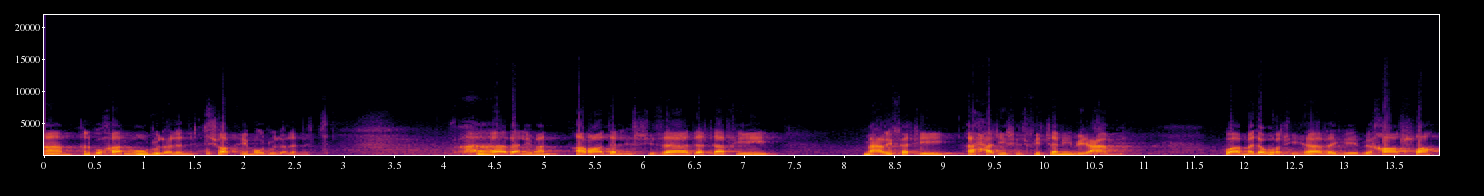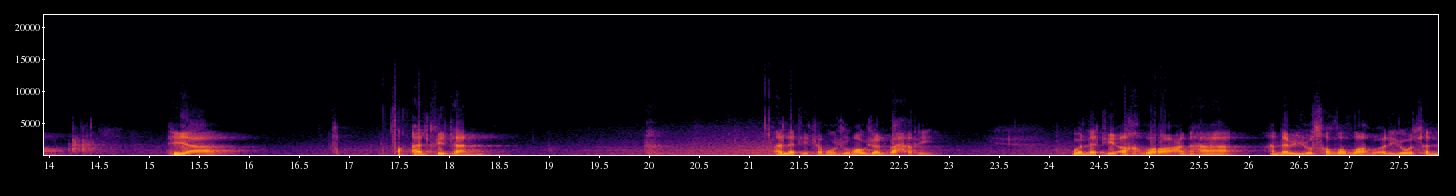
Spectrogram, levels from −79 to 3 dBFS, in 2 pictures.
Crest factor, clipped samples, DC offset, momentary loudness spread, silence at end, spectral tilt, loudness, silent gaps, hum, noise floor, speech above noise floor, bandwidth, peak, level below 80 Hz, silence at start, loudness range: 18 dB; under 0.1%; under 0.1%; 20 LU; 0 s; -7.5 dB/octave; -21 LUFS; none; none; -55 dBFS; 35 dB; 8.2 kHz; -4 dBFS; -60 dBFS; 0 s; 5 LU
